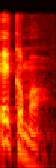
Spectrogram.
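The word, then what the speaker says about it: jicama: It's with a J, but it's really ikama, how it's pronounced.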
